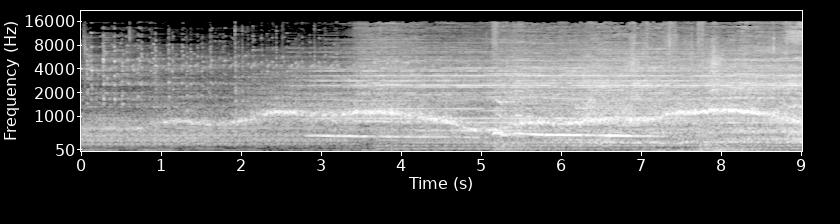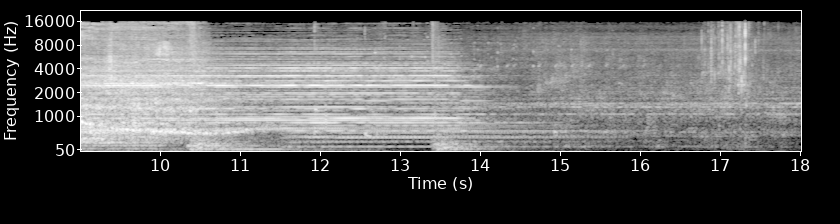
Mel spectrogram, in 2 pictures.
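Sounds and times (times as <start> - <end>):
slow wailing tone: 0.7 - 14.7.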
